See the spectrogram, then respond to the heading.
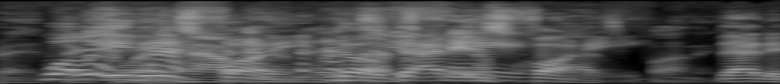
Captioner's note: group laughing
